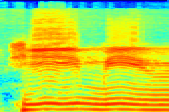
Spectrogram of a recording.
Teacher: Tukarkan bunyi nunnya, nun matinya kepada mim yang nipis, 2 harakat. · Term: iqlab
